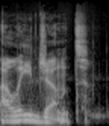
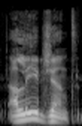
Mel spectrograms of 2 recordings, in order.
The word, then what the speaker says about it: Allegiant: Nej, jag kan inte uttala det. Allegiant. Allegiant, tack så mycket.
